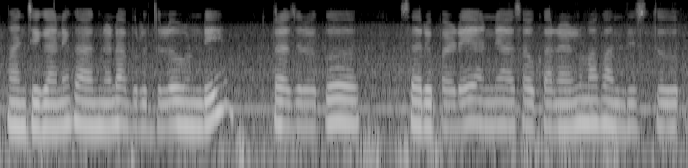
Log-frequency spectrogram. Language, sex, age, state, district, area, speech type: Telugu, female, 60+, Andhra Pradesh, Kakinada, rural, spontaneous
